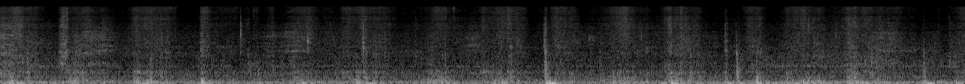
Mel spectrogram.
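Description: Bread dough being kneaded by hand: soft, irregular thumps and rubbing, with a few sharper knocks scattered through.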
